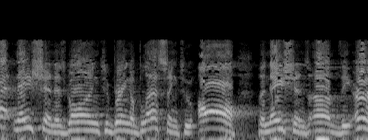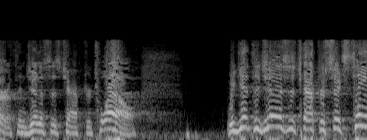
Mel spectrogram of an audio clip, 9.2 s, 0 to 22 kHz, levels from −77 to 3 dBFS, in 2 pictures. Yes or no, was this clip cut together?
no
